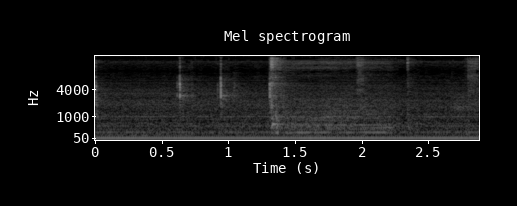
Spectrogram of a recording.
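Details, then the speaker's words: Icom IC-781 HF transceiver, mint-in-box, bench-tested into a Bird Termaline dummy load: antenna tuner relays click sharply several times over a low hum when switching from 1.8 MHz to the 2 MHz range, normal. "can hear the tuner clicked when I put it to two Meg"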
